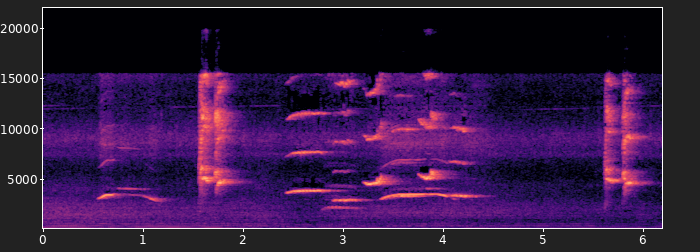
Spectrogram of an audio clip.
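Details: Magpie-robin singing to help a young untrained bird start singing: a sliding whistle, then a run of varied clear whistled notes, broken by short scratchy chatter bursts, with soft low hum behind.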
